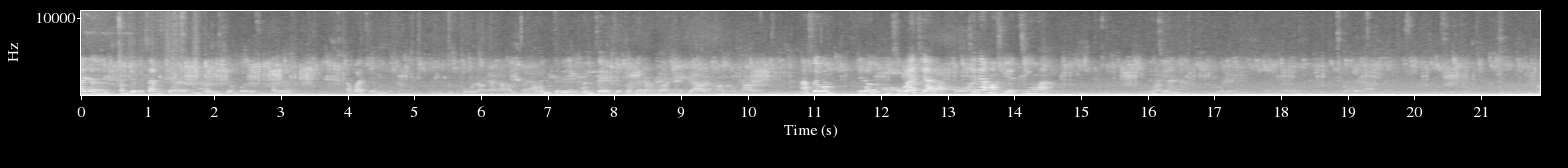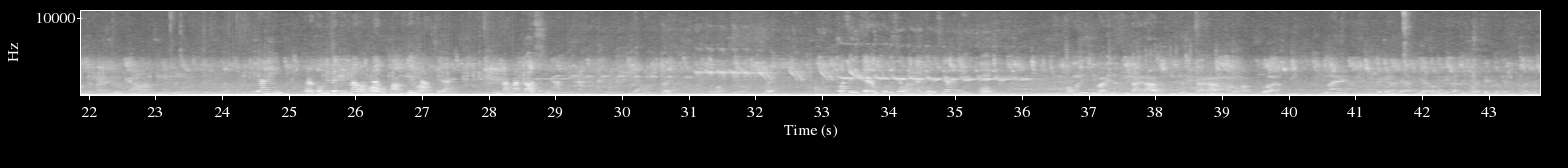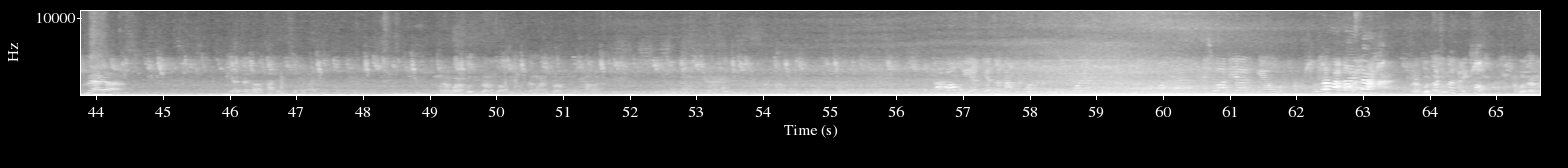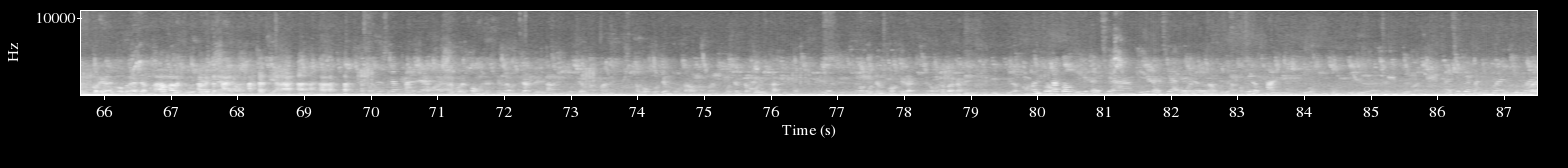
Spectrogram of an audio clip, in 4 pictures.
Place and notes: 枋山鄉枋山路, Fangshan Township - Small village
Small village, traffic sound, birds sound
